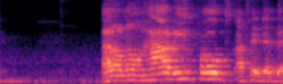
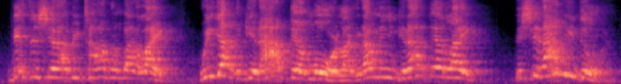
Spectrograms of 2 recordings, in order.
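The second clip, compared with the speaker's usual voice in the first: usual speaking voice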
